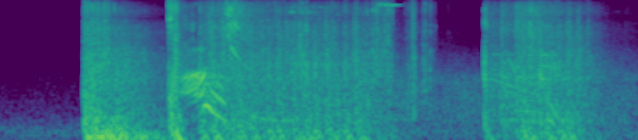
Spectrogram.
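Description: Gunfire in the PUBG video game: three loud, sharp bursts of shots with ringing tails, the first two close together and the third after a short pause.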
